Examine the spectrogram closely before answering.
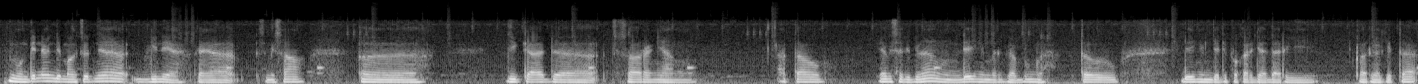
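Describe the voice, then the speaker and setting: A man's voice: fairly low pitch, steady tone, moderate pace, dark tone, lightly acted, poor audio. A man playing a senior crime family member in an improvised game roleplay, explaining things with hesitant phrasing. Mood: explanatory, calm. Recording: faint background noise.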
